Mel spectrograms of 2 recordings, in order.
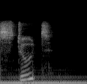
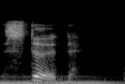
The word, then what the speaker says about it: stood: Okay, instead of stoot, it's stood. Stood.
